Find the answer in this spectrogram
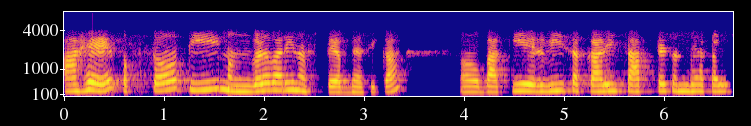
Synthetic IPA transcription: aɦefəkt̪ət̪iːməŋɡəɭʋaɾiːnəst̪eəbʱjasika | bakiːeɾʋiːsəkaɭiːsat̪̚t̪esənd̪ʱjakaɭiː

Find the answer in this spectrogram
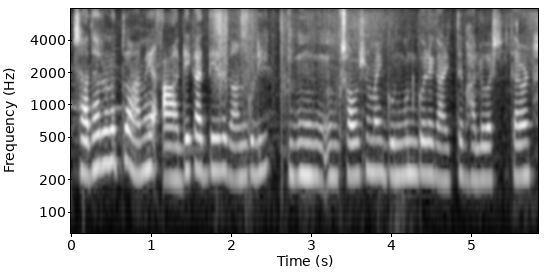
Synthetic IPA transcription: ʃad̪ʱaɾonot̪oamiaɡekaɾd̪ieɾeɡanɡuli | ʃɔɦoʃomɔeɡunɡunkoɾeɡaɽ̃it̪ebʱalobaʃi̥kaɾon

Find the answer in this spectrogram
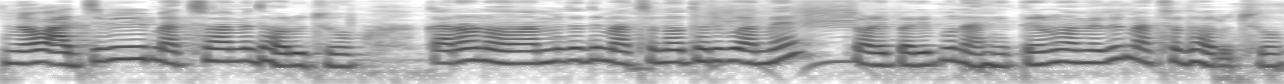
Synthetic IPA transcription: aw̃ad͡ʒibimat̪ːʃʰɔamed̪ʱɔɾut͡ʃʰu | kaɾɔɽ̃ɔamed͡ʒɔd̪ʱimat̪ːt͡ʃʰɔd̪ɔd̪ʱɔɾibuame | t͡ʃɔɭipaɾibunaɦĩt̪eɽ̃ũamebimat̪ːsʰɔd̪ʱɔɾṵt͡ʃʰu

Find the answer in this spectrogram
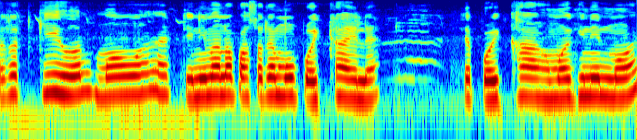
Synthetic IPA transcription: asɔtkiɦolmoajtinimanɔpasɔtɛmʊɹpoɹikʰːaɦilɛ | xejpoɹikʰːaxɔmɔjkʰinitmoj

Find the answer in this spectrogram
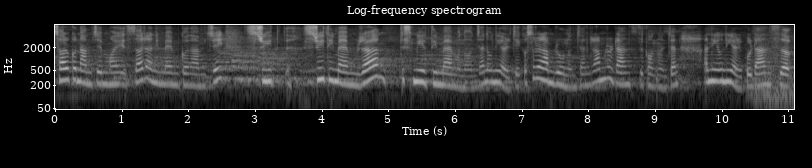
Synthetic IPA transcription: sʌrkonamt͡sʌ̃ĩmʌesʌɾʌnimamkonamt͡sʌĩsɾit̪ | sɾit̪imamrʌ | smirt̪imamɦunuɦunt͡sʰʌnuniɦʌɾut͡sãĩkʌsoɾoɾamroɦunuɦunt͡sʰʌnramroɖanskoɦunuɦunt͡sʰʌn | ʌniuniɦʌɾukoɖans

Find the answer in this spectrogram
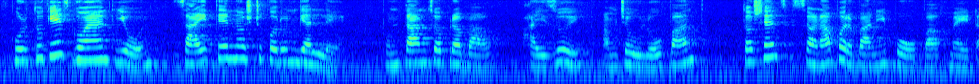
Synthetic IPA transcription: puɾt̪uɡet͡sɡojãnt̪jown | d͡zajt̪ẽnəʂʈkəɾuːnɡʱɛlːe | puːɳt̪ãnt͡sɔpɾəbʱaʋ | ajd͡zujamt͡ɕeulɔwpãnt̪ː | əɕɛ̃t͡s | səɽ̃apəɾbanipɔwpakmɛɭʈ̪ã

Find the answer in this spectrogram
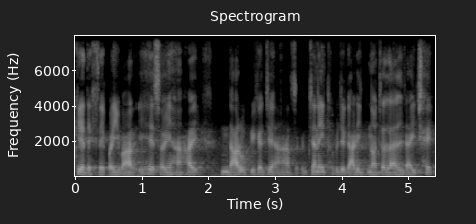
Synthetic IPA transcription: ked̪ekʰt̪apəɾiba̰ɾḛɦesəbʱjəɦãɦəj | d̪a̰ɾupiked͡ʒeʔə̰ɦãsəd͡ʒenət̪ʰobed͡ʒeɡa̰ɽinət͡ʃəla̰jld͡ʒa̰jt͡ʃʰɛ

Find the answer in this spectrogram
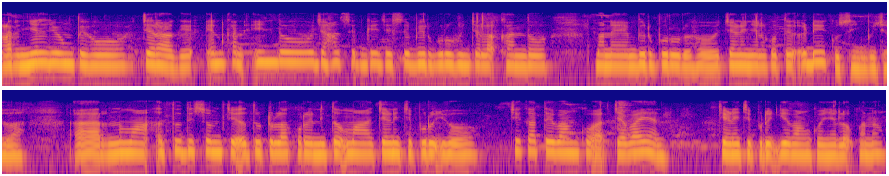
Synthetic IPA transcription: aɾɲɛljuŋt̪ɛɦɔt͡ʃɛɾaɡɛːnkʰaniɲd̪ɔd͡ʒaɦãsɛt̪̚ɡɛd͡ʒɛsɛbiɾbuɾuɦuɲt͡ʃɛlaʔkʰand̪ɔ | manɛbiɾbuɾuɾɛɦɔt͡ʃɛɽ̃ɛɲɛlkɔt̪ɛʔəɖijkusiɲbud͡ʒʱawa | aɾnɔwaʔət̪ud̪isɔmt͡ʃɛət̪uʈɔlakɔɾɛnit̪ɔʔmat͡ʃɛɽ̃ɛt͡ʃipuɾuc̚ˀhɔ | t͡ʃɛkat̪ɛbaŋkɔʔa̰t̪̚t͡ʃaβajant͡ʃɛɽ̃ɛt͡ʃipuɾuc̚ˀɡɛbaŋkɔɲɛlɔ̰ʔkana

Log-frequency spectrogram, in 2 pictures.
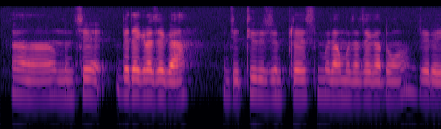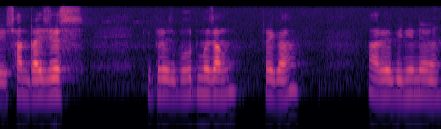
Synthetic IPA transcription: mɯnsebedajɡɾazajɡa | mɯnsetʰiuɾizimpʰlesmɯzaŋmɯzaŋzajɡadɔŋzeɾɯjsanɾajzes | bipʰɾesbɦutmɯzaŋ | z̥ajɡa | ɾɯbininɯ

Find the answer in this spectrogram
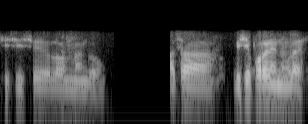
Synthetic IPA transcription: kʰisiselɔnnaŋɡɯw | asabisepʰɔɾananɯŋlaj

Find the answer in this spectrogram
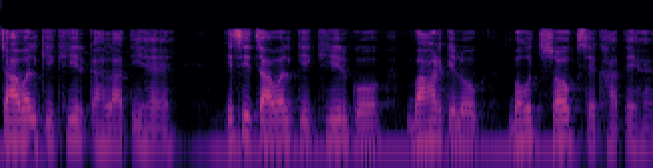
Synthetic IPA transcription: t͡ʃaːʋəlkikʰiːɾkɐɦlaːt̪iɦɛː | ɪsit͡ʃaːʋəlkikʰiːɾkobaːɦəɾkeloːɡbɐɦʊt̪sɔːkʰsekʰaːt̪eɦɛ̃ː

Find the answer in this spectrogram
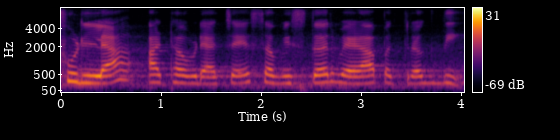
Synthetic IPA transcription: fuɽljaːʈʰəʋɽjat͡sesəʋist̪əɾʋɛɭapət̪ɾəkd̪iː

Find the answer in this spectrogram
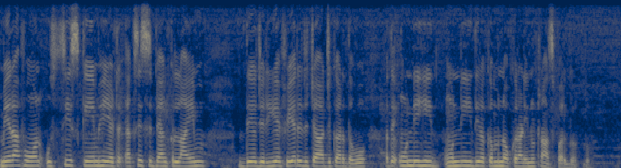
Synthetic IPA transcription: meːɾaːpʰoːnʊsːiːskiːmɦiːeːʈɛːksɛsbɛ̃ːŋklaːim | d̪eːzəɾɪeːpʰeɾɾt͡ʃaːɾd͡ʒkəɾd̪əʋoː | ət̪eːʔʊniɦiʊnːiːiːd̪iːɾəkəmnɔːkɾaːɽ̃iːnũːʈɾãːspʰəɾkə̰ɾd̪oː

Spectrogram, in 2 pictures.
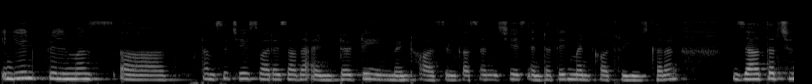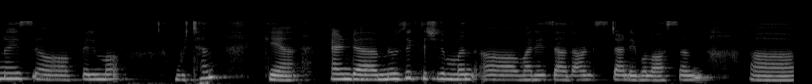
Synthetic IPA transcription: ɪ̃ɳɖijənfilmz | t̪ɐmset͡ʃʰɐisʋaːɾʲazjaːd̪aʔẽɳʈɐɾʈeːnmẽɳʈfaːsilkɐsɐnit͡ʃʰeseɳʈɐɾʈeːnmẽɳʈ̚kʰɐːt̪ʰɾɐjuːzkɐɾɐnzjaːd̪̚t̪ɐɾt͡ʃʰɐnɐisfilm | ʋut͡ʃʰɐnkijã | ɛ̃ːɳɖmjuːzik̚t̪ɨt͡ʃʰit̪mɐnʋaːɾazjaːd̪aɐɳɖəsʈãːɳɖebəlaːsɐn

